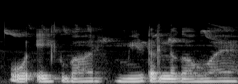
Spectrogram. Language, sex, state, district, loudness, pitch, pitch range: Hindi, male, Uttar Pradesh, Shamli, -18 LUFS, 135 Hz, 135-140 Hz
